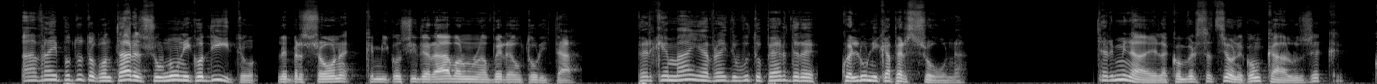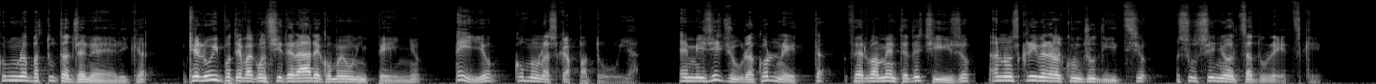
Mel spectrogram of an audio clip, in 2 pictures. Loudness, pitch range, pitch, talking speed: -19 LUFS, 110-175 Hz, 140 Hz, 125 wpm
